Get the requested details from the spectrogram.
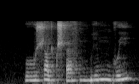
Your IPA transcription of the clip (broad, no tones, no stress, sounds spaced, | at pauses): u ʃ ɑ j t͡ʃʼ æ f m b i m ŋ ɡ u j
